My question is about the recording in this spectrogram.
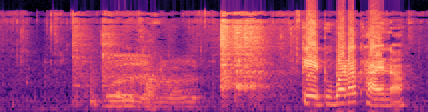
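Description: Voices at a meal table, with dishes and steel serving spoons clinking and scraping, and a short hiss-like rustle about halfway through.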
